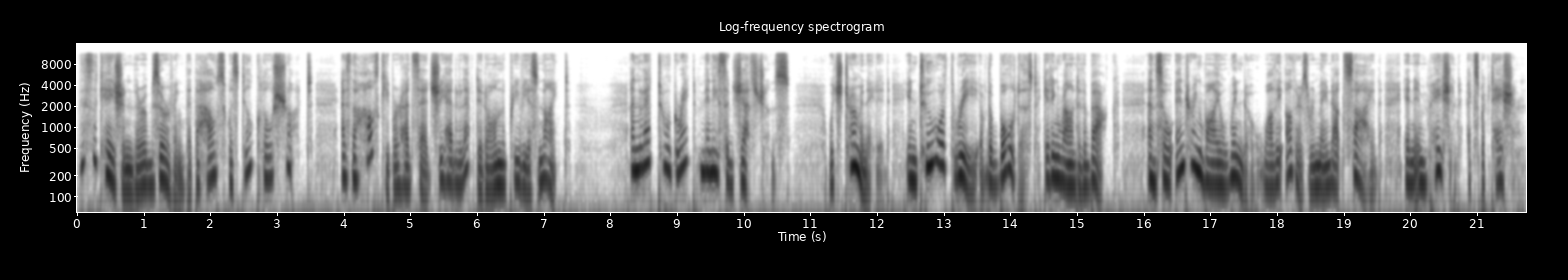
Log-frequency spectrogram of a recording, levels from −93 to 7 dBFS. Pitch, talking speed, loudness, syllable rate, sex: 180 Hz, 165 wpm, -18 LUFS, 5.0 syllables/s, female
